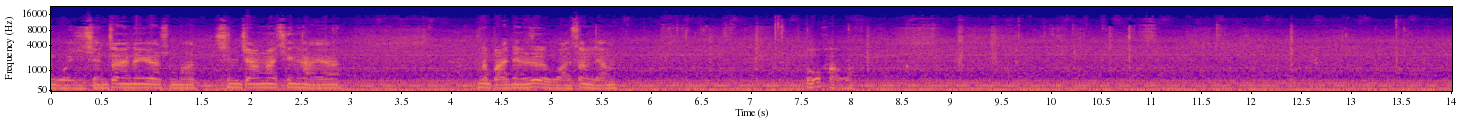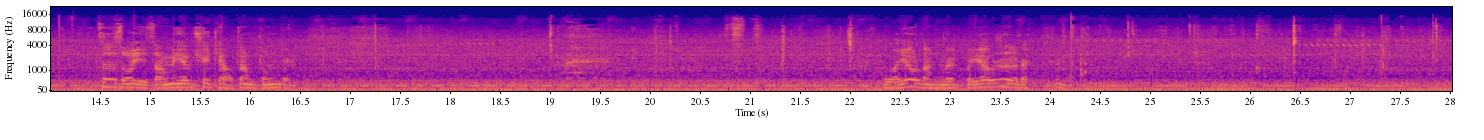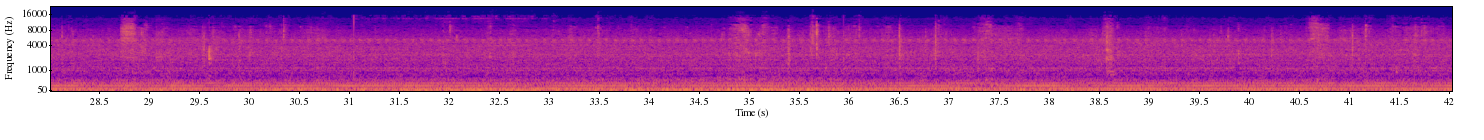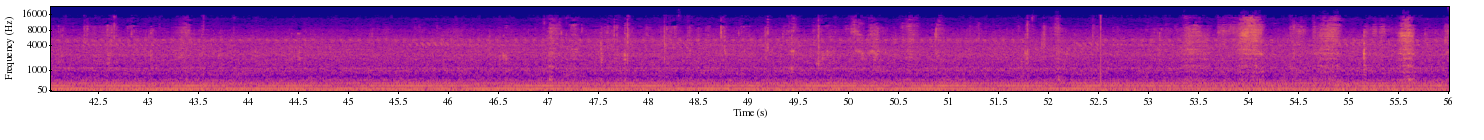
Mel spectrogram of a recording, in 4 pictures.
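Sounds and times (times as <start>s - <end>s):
vehicle engine humming: 0.0s - 56.0s.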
